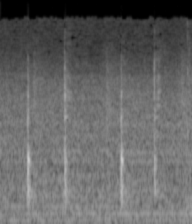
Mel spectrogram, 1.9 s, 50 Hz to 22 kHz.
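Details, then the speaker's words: 2010 Shelby GT500 with low boost, supercharger belt off, pulley pulled and rocked by hand: four light uneven clicks from slight shaft end play, no grinding or rubbing, spins smoothly both directions; blower itself judged fine. "so that to me is normal like i said there is no weird noises turning this"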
